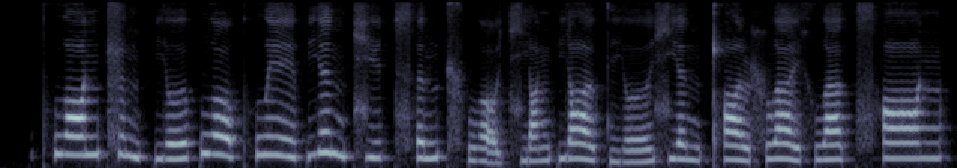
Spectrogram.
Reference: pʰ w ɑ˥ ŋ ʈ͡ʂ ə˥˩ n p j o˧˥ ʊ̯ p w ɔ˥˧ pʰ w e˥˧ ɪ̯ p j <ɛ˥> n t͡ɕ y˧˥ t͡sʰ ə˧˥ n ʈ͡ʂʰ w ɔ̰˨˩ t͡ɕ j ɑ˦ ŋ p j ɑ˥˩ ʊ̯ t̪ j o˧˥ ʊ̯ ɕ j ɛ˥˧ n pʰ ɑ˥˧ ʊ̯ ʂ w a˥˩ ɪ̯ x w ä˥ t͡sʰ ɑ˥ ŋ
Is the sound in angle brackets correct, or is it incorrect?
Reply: incorrect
